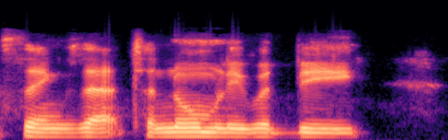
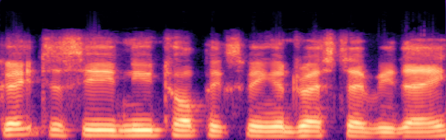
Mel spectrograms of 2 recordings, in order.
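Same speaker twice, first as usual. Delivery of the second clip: ordinary delivery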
